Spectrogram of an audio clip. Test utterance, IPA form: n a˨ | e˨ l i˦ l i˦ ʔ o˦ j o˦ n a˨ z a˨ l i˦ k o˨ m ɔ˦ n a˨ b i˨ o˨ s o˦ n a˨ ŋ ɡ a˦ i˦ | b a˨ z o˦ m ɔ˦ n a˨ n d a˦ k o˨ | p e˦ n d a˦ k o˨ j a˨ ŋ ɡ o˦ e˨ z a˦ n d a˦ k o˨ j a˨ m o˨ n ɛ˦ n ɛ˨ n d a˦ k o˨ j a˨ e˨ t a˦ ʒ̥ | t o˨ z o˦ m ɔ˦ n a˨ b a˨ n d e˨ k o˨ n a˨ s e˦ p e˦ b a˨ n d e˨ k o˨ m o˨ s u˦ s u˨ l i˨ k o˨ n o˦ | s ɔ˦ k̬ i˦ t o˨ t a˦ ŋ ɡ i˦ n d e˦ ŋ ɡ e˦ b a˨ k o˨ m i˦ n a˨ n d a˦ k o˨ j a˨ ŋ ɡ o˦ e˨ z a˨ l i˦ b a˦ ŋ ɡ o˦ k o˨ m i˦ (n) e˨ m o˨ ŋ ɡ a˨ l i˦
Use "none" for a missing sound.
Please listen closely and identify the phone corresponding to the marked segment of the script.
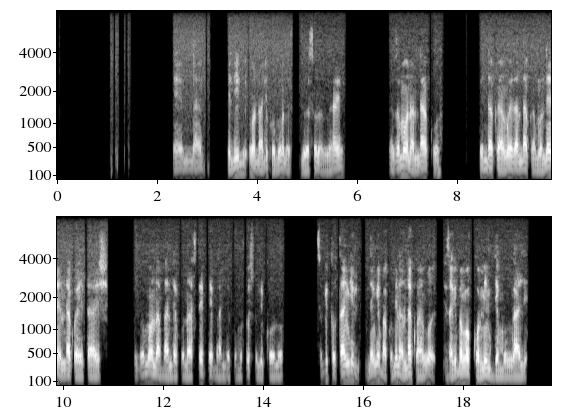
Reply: d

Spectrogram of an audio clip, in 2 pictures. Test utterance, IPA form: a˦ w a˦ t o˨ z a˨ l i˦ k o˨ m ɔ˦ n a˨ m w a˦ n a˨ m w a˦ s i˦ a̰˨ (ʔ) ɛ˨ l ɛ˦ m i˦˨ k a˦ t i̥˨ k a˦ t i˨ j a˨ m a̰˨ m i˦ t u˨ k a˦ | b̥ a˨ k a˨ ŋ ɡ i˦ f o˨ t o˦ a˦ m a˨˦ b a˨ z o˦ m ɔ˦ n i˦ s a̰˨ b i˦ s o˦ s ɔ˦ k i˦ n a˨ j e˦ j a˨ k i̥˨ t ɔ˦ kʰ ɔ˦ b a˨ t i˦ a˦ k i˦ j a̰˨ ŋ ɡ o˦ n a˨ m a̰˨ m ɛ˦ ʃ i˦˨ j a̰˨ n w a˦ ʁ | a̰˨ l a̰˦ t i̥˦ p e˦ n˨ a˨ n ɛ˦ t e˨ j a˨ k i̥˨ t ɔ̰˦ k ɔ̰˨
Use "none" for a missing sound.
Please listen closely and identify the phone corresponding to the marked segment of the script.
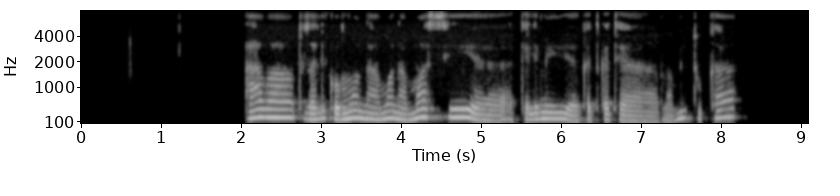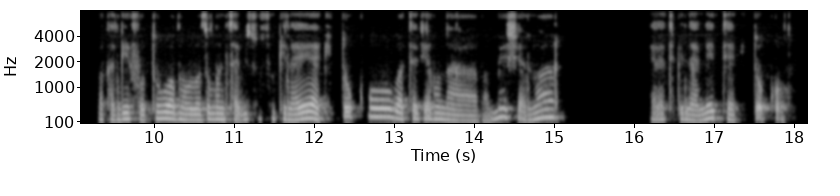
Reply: t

